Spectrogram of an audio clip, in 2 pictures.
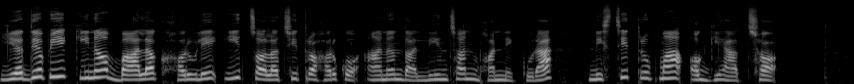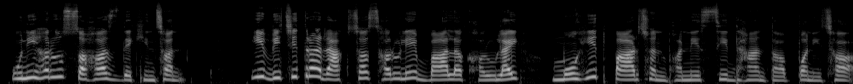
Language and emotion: Nepali, neutral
